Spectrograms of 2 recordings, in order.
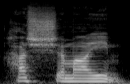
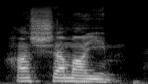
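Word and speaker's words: השמים: Again, hashamayim. So sha is doubled. Ele toledot hashamayim. So that's the pronunciation. That's how you read it.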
